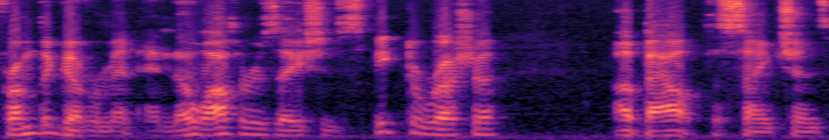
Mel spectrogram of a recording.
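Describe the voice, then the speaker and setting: The speaker has an American accent and a somewhat breathy voice, talking at a fairly quick pace with ordinary pitch variation. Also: man. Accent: Southern US redneck. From US South, Kentucky and North Carolina. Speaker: podcast host. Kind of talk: casual rant. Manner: animated.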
